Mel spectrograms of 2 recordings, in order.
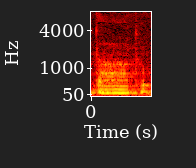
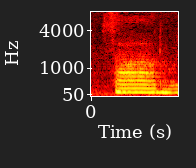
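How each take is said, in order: First: The word begins with a t sound. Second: The word begins with an s sound. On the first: This is how Burmese speakers pronounce it. The speaker calls it wrong. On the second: This is the clear standard pronunciation. The speaker calls it right.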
